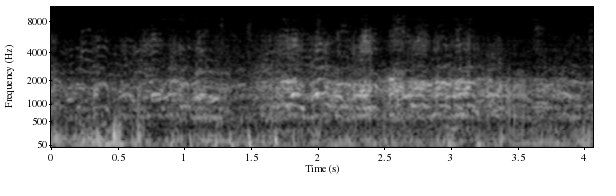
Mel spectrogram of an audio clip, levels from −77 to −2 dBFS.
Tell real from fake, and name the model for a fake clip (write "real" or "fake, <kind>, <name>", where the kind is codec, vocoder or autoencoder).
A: fake, vocoder, WaveNeXt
